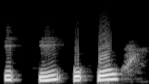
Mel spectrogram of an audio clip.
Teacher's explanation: इन वर्णों के उच्चारण में मुख द्वार लगभग बंद रहता है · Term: समृत स्वर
